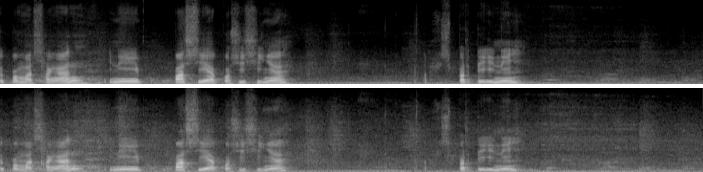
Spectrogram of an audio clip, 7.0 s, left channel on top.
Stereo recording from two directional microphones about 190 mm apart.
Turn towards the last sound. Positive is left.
turn(degrees=45)  # may be behind; listen again after turning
